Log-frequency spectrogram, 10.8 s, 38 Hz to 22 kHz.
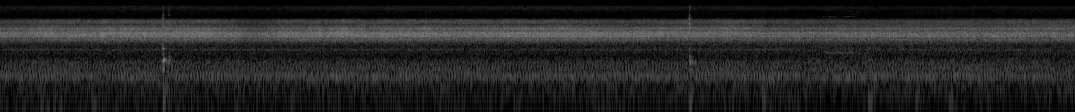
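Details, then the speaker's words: Unitra Eltra Ania MOT-711 long/medium wave receiver with aged, dried-out capacitors, on long wave: only steady hiss with faint static ticks, no station; not receiving signal, cause not confirmed. "radio szumi jak zresztą pewno słyszycie niestety trudno zorientować się czy łapie program Polskiego Radia"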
